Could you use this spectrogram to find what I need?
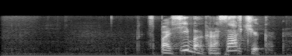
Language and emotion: Russian, positive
